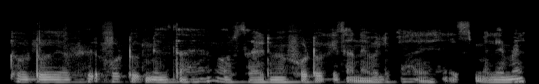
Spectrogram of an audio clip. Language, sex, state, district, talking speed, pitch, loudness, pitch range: Hindi, male, Bihar, Supaul, 200 wpm, 110 Hz, -34 LUFS, 110-120 Hz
